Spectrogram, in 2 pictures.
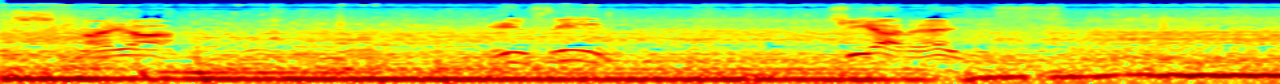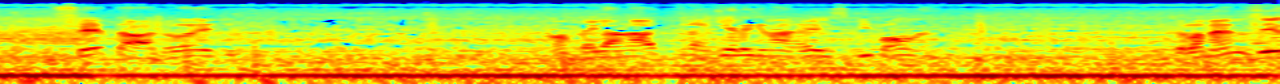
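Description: Truck diesel engine heard inside the cab, running under load with a steady low drone while accelerating; about six and a half seconds in the engine note steps up in pitch.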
